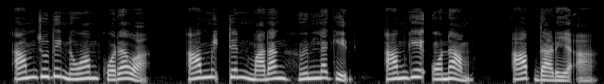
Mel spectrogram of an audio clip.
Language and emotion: Santali, neutral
